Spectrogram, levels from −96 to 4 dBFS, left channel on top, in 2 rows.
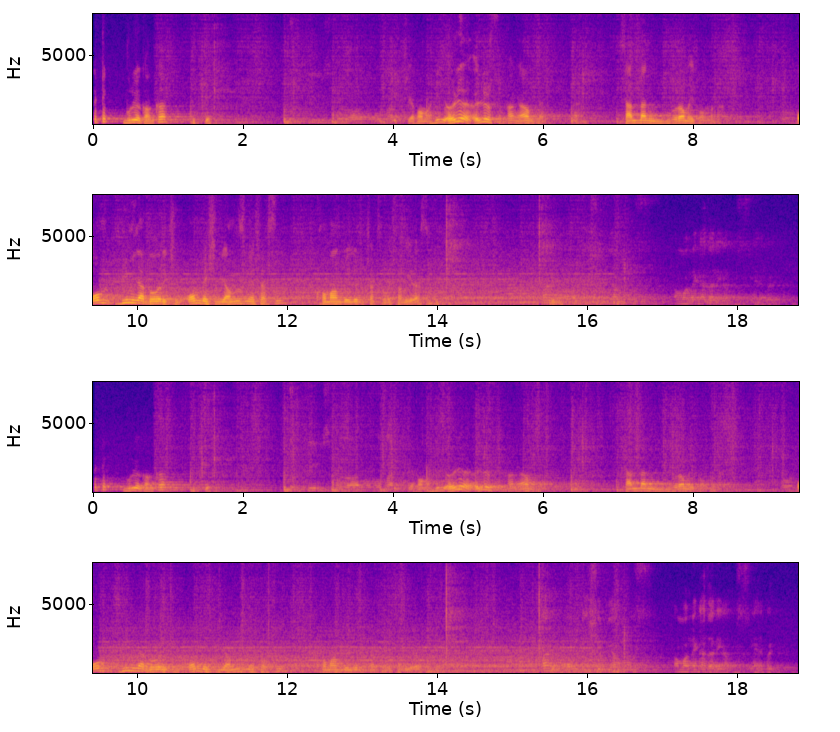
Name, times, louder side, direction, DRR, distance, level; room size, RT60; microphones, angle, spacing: voice 1, 0.0-1.0 1.5-1.6 4.2-6.0 6.4-6.5 7.1-8.4 9.4-12.0 12.4-13.8 15.5-15.6, left 6 dB, 85° left, 15 dB, 0.4 m, -20 dB
sound 1, 0.8-16.6, right 1 dB, 30° right, 1.1 m, -39 dB
voice 2, 2.8-4.7 9.2-9.4 15.4-16.8 17.1-18.5, right 2 dB, 90° right, 5 dB, 1.1 m, -37 dB
sound 2, 9.5-16.2, right 1 dB, 65° right, 2.2 m, -33 dB
12.5 x 7.4 x 7.1 m, 2.7 s
head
